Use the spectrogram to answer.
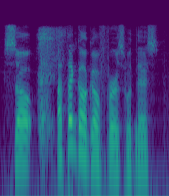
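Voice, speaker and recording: A man with a slightly high voice talks through a movie review in a casual, opinionated way. The sound is dry and somewhat muffled, with faint music underneath. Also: animated, moderate pace, smooth, dry recording. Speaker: host of a movie discussion. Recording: dull lo-fi audio, music bed.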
